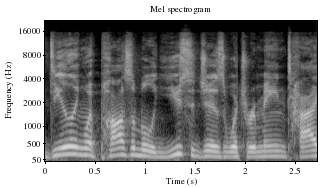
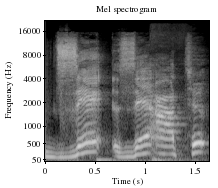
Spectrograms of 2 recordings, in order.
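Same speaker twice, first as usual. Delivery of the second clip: mock French accent, pitched up; 8 semitones higher than usual. Reading the news for friends in a mock French accent. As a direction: ham up a French accent on the restart. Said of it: "Can you do it in a French accent?".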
